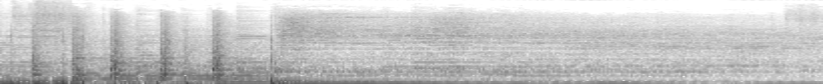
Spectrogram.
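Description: Live rock band of amplified acoustic guitar, bass and drum kit ending a song: a run of accented drum-and-guitar hits, the last about three seconds in, then the final chord rings out and slowly fades.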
